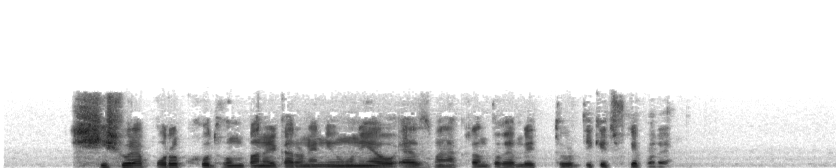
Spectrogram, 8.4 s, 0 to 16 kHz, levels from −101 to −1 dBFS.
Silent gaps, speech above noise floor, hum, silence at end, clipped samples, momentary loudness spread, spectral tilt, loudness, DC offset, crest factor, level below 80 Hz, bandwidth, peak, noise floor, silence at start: none; 56 dB; none; 1.7 s; under 0.1%; 10 LU; -4.5 dB/octave; -18 LUFS; under 0.1%; 18 dB; -62 dBFS; 7.4 kHz; -2 dBFS; -74 dBFS; 0.75 s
